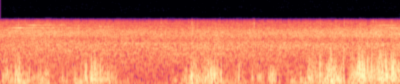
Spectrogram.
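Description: A truck drives by on the street.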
